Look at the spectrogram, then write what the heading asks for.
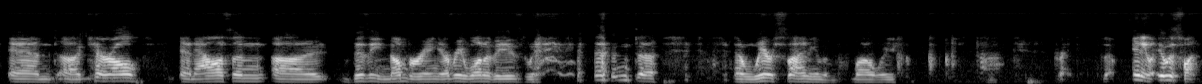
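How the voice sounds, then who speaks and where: A man's voice: medium pitch, narrow, tinny audio. An older man, a guest comics creator, telling rambling anecdotes in a casual interview.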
